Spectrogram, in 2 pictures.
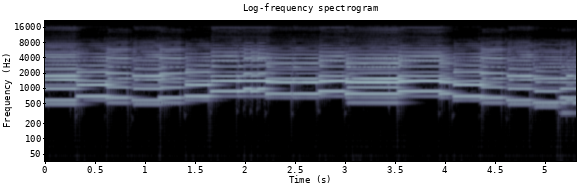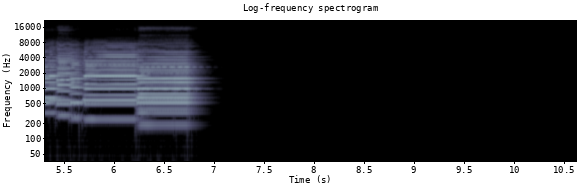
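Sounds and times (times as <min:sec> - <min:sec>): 
slängpolska folk dance tune: 0:00.0 - 0:06.9.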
